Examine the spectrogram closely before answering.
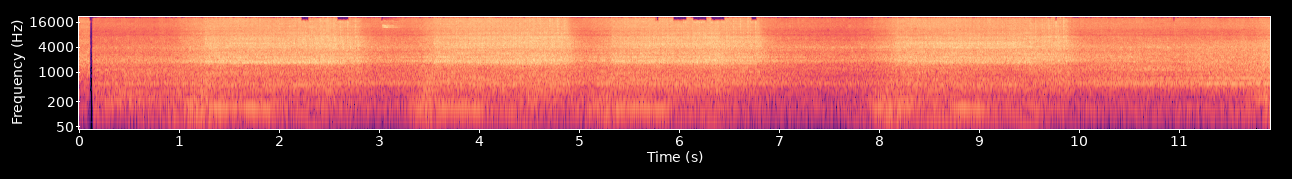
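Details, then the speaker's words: Logan 2022 three-cylinder engine, 111,000 km, engine wrongly condemned; recurring rough pulsing every couple of seconds over a steady hum; variable valve timing knock from solenoid full of oil crust and sludge that doesn't actuate, fixed by replacing it. "Ó a solenoides tá essa aqui é a solenoides do Logan dele que eu troquei fiz a substituição tá vendo tá cheio de óleo cheio de crosta borra e ela não atua"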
